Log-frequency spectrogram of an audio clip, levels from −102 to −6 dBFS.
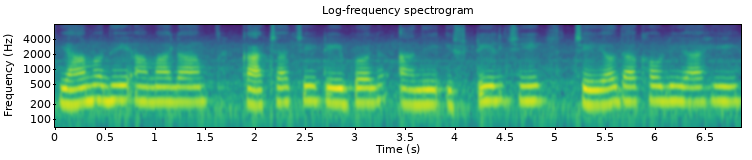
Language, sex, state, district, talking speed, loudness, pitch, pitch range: Marathi, female, Maharashtra, Gondia, 80 wpm, -18 LUFS, 220 Hz, 205-230 Hz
